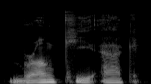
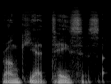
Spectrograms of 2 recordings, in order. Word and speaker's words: bronchiectasis: I don't know if I said this bronchiet. Oh, it's okay. Bronchiactasis. Bronchiectasis. I have never heard of this. So it's what it is bronchiectasis.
